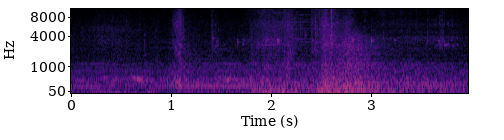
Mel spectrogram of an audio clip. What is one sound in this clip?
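A soft whooshing game effect sounds.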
